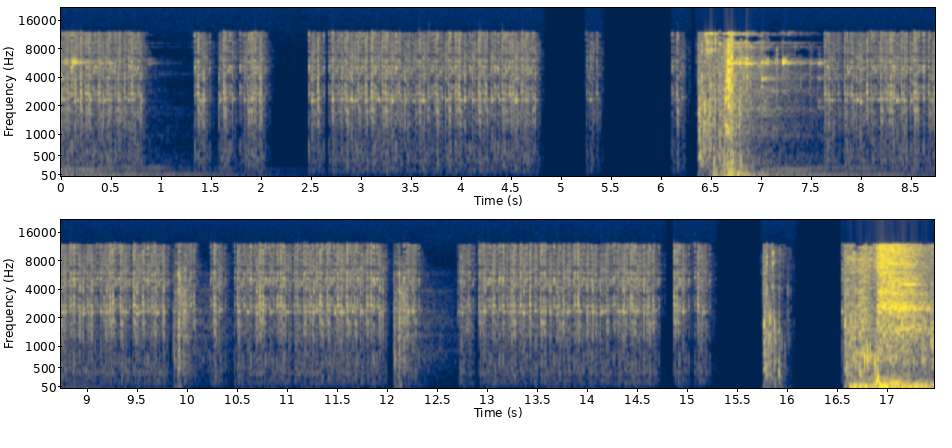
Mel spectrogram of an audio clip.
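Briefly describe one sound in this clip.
Soft menu clicks tick again and again.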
